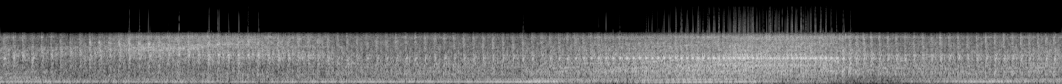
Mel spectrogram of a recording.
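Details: 1991 Mitsubishi 3000GT VR4: steady knock about three per second over an uneven idle; started suddenly, no metal flakes in oil, no oil pressure problems; owner suspects spun rod bearing.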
